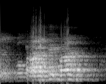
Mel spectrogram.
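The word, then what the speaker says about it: πάθημα: Pathima, Mathima. It rhymes.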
